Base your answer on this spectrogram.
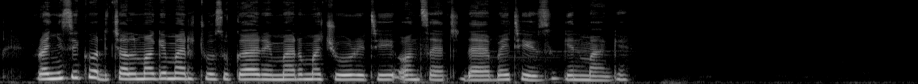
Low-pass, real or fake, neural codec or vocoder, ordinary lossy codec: none; real; none; none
